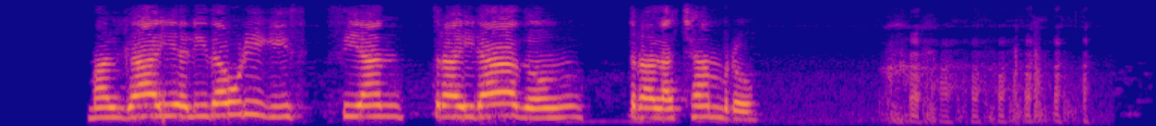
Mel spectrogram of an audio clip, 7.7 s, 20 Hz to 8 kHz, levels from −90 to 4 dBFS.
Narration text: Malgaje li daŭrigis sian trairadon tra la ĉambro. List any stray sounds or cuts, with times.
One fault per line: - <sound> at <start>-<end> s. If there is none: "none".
- laugh at 5.9-7.4 s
